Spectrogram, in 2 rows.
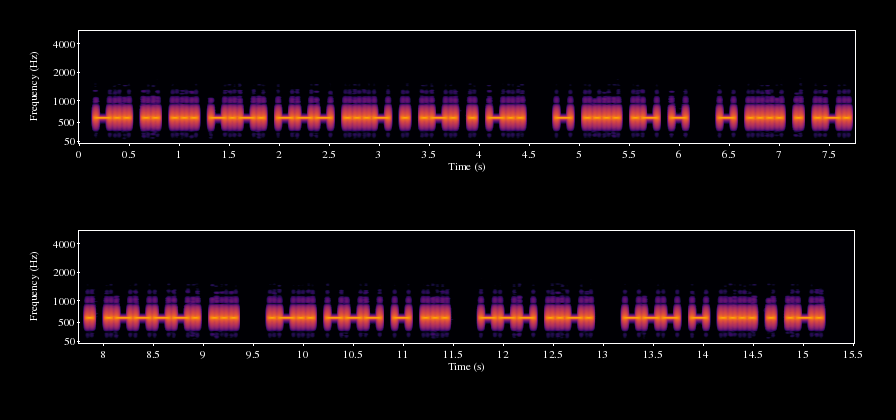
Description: Morse code, heard as a keyed tone, about 25 wpm, 600 Hz. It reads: DISCOVERED THAT THERE'S LOTS OF OTHER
